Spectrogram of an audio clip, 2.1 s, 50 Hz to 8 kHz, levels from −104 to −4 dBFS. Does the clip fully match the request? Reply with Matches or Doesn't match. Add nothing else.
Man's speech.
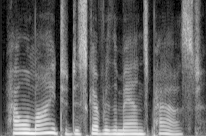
Doesn't match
